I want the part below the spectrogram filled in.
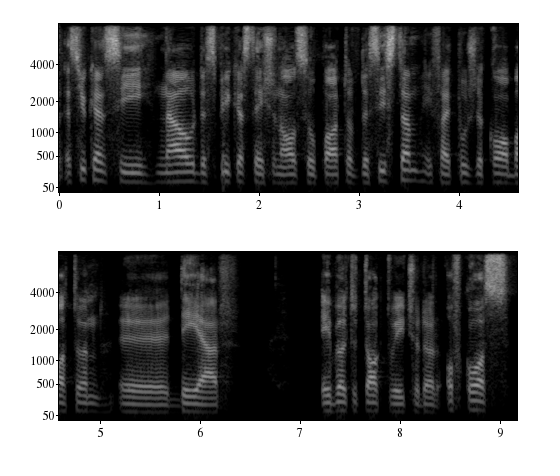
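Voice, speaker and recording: A man who is a non-native English speaker demonstrates a product hands-on in a webinar, explaining step by step in a halting way. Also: fairly low pitch, darkish tone, dry recording. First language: not English. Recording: dull, dry webinar video sound.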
